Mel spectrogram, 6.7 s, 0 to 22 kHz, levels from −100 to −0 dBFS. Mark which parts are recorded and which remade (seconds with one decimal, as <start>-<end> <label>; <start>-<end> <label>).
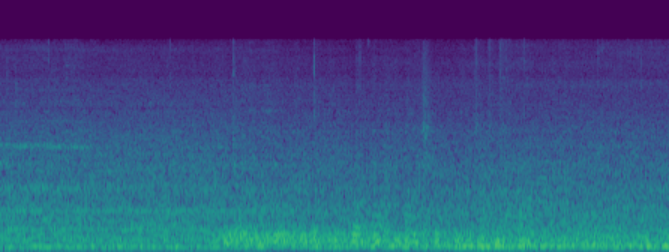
0.0-1.1 recorded; 1.1-5.1 remade; 5.1-6.7 recorded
